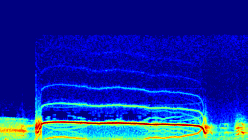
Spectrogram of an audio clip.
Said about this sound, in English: Screaming is a part of my dreaming. It happens only at night.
